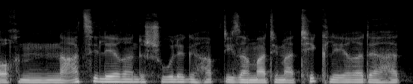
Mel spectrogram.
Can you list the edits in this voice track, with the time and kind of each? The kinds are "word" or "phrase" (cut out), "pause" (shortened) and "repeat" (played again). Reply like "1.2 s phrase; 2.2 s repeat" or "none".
none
